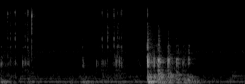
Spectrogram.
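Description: Handheld adhesive tape runner rolled along a narrow paper strip, giving a run of small crackly clicks, followed by a louder brief scrape of paper being handled about a second and a half in.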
